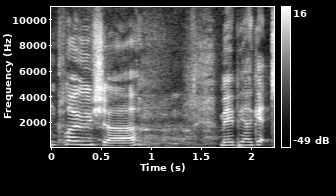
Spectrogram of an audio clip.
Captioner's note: laughter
